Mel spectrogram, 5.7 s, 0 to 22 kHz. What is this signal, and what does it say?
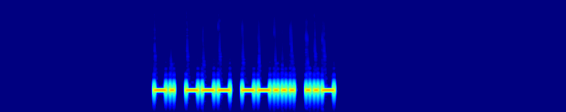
Morse code, heard as a keyed tone, about 31 wpm, 700 Hz. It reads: NO7U
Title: USA Call Signs - 4 Characters - Repeated 2x - 30wpm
